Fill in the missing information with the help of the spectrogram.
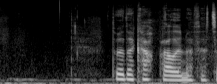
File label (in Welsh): "capel" Welsh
